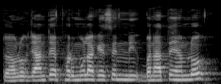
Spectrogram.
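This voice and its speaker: A man with an Indian accent and a notably high voice teaches like an exam coach. He talks through each step conversationally. He keeps checking in with short rhetorical questions. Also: fairly even intonation, rapid-fire. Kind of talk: spoken maths and chemistry tutorial.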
